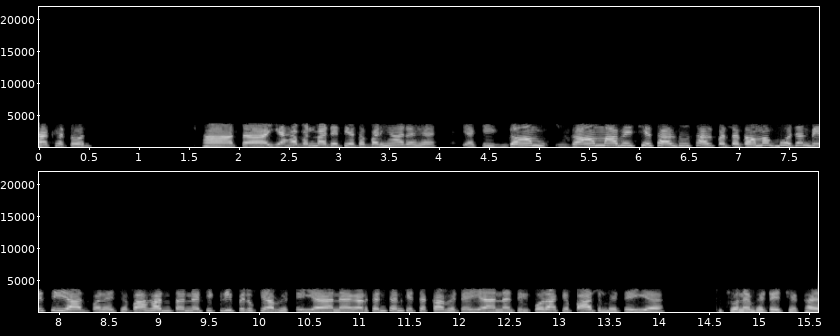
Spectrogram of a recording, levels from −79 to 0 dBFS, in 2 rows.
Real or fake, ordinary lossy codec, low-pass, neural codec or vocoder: real; none; 3.6 kHz; none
